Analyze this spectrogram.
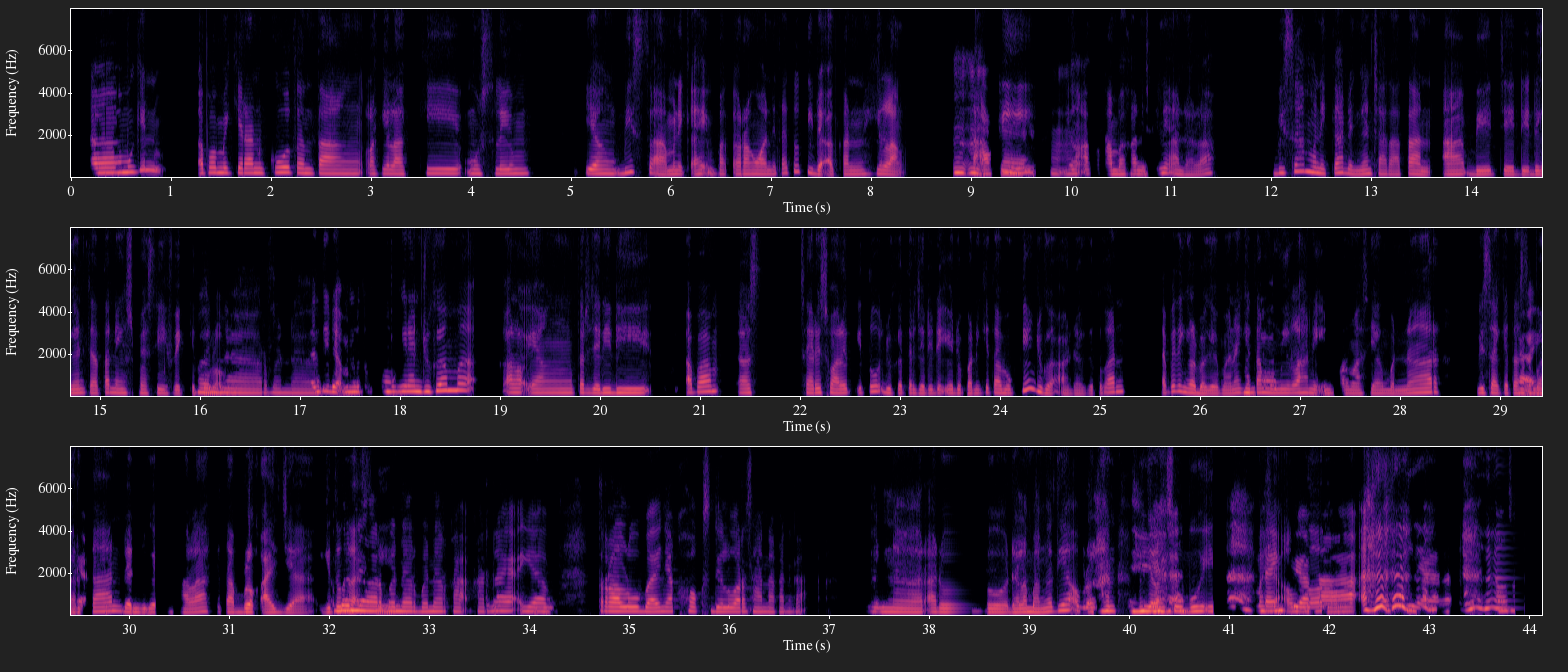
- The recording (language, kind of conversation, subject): Indonesian, unstructured, Apa yang paling membuatmu kesal tentang stereotip budaya atau agama?
- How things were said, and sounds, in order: distorted speech; tapping; other background noise; mechanical hum; laughing while speaking: "obrolan"; laughing while speaking: "Iya"; chuckle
